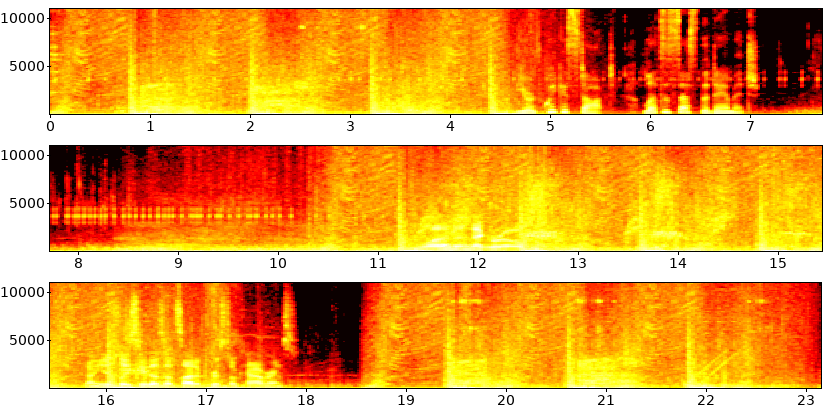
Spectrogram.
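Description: Gunfire and explosions from a game boom and crackle.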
